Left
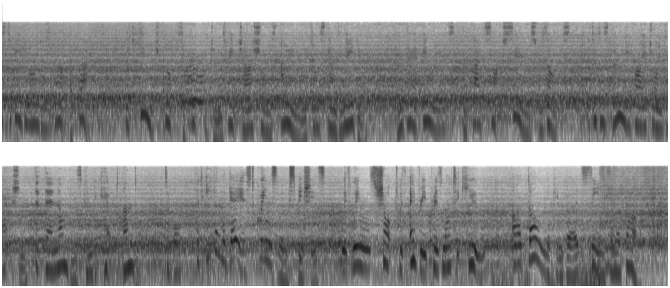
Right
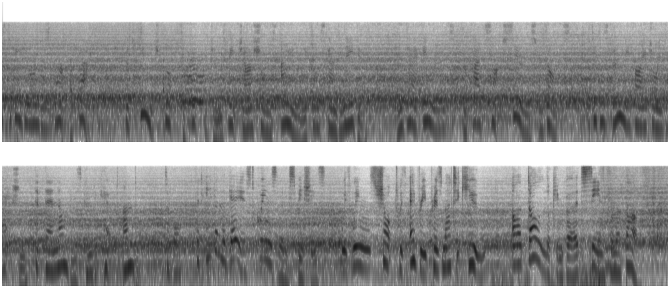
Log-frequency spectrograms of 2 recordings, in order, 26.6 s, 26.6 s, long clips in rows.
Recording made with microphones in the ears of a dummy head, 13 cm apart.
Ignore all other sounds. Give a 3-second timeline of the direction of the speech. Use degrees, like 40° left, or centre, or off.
80° left, 80° left, 80° left, 80° left, 80° left, 70° left, 50° left, 20° right, 60° right.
